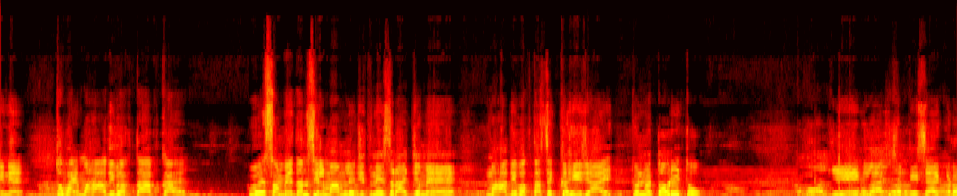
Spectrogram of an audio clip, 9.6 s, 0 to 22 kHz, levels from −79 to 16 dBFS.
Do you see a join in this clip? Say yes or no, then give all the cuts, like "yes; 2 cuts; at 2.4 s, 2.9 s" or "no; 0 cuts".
yes; 1 cut; at 8.0 s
